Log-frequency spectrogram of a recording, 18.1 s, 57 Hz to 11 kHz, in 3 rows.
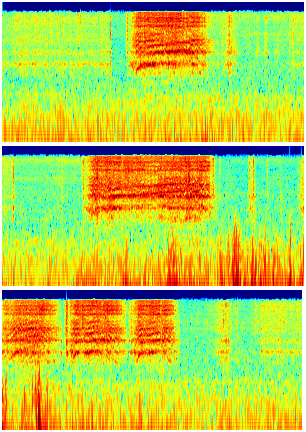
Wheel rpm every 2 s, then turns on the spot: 20, 80, 10, 20, 140, 20, 70, 70, 30.
0-2 16-18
